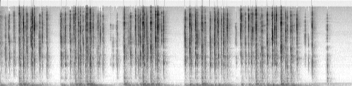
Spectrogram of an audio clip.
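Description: Fingertips type on a white tenkeyless Ducky Miya Pro mechanical keyboard with plastic keycaps. Rapid clacky keystrokes come in bursts separated by short pauses, each press a bright click over a low thock. The typing trails off into a few scattered taps at the end.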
